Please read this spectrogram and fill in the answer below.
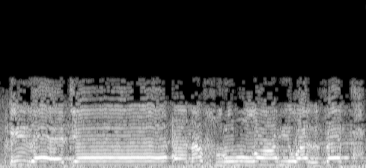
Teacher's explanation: الالف اللي بعد الذال في كلمة اذا مرققة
